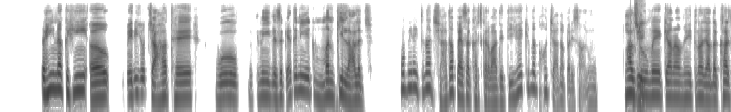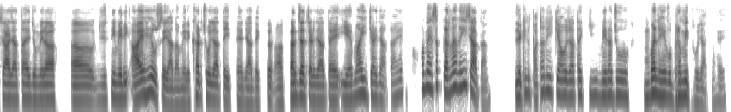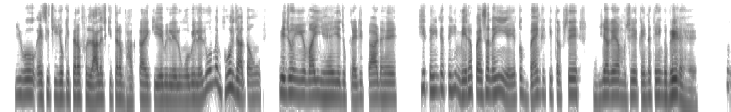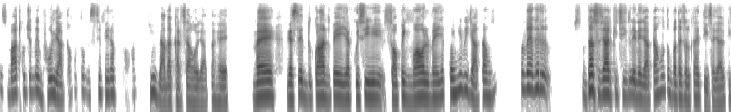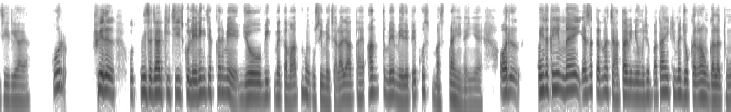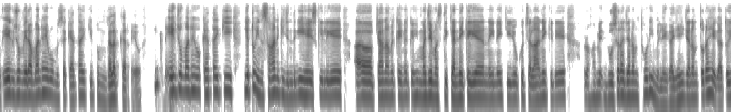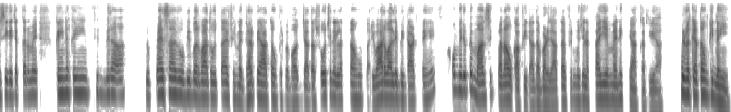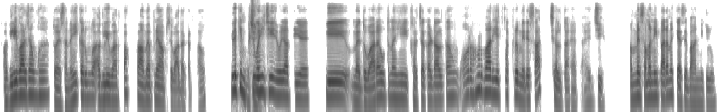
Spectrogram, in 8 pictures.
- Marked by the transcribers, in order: other background noise
- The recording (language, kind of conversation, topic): Hindi, advice, मैं अपनी चाहतों और जरूरतों के बीच संतुलन कैसे बना सकता/सकती हूँ?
